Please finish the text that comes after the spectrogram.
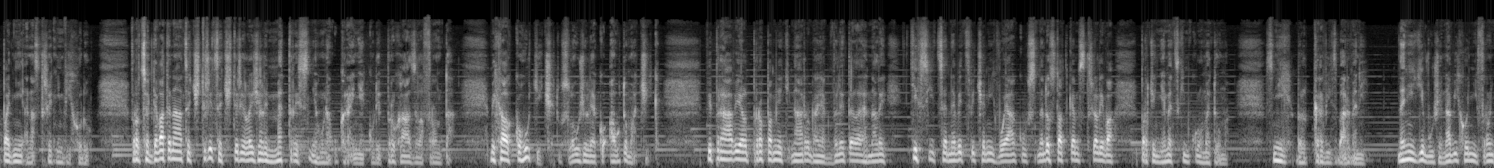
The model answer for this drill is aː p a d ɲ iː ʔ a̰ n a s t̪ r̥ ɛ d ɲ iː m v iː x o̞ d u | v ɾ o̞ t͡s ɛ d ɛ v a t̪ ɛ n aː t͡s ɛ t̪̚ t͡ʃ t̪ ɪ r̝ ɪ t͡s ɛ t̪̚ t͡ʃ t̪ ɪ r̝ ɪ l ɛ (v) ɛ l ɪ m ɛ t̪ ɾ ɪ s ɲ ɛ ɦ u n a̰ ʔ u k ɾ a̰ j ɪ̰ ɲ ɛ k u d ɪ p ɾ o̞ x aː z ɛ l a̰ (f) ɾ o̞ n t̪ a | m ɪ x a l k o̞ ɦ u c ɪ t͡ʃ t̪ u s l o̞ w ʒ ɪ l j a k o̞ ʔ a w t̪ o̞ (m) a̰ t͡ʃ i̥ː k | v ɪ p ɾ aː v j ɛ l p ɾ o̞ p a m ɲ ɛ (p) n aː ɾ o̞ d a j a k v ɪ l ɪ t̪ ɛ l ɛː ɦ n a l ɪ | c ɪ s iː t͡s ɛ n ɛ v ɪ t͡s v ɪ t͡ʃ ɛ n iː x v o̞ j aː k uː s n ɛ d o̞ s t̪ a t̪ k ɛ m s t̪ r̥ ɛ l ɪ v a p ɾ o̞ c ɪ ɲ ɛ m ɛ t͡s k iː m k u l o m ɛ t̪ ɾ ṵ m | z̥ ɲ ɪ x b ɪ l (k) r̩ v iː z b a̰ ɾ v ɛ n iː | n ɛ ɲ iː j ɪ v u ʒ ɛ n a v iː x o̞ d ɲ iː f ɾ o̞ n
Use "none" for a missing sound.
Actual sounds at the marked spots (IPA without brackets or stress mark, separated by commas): ʒ, f, m, c, k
